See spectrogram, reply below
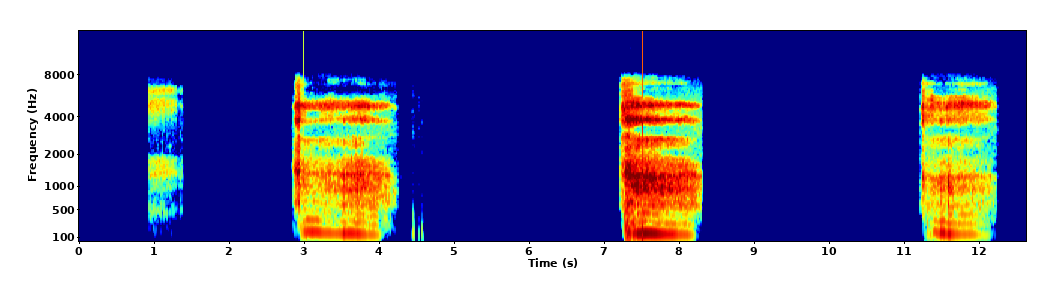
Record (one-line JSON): {"exhalation_length": "12.6 s", "exhalation_amplitude": 23595, "exhalation_signal_mean_std_ratio": 0.32, "survey_phase": "beta (2021-08-13 to 2022-03-07)", "age": "18-44", "gender": "Female", "wearing_mask": "No", "symptom_cough_any": true, "symptom_runny_or_blocked_nose": true, "symptom_sore_throat": true, "symptom_fatigue": true, "symptom_fever_high_temperature": true, "symptom_headache": true, "symptom_other": true, "symptom_onset": "3 days", "smoker_status": "Ex-smoker", "respiratory_condition_asthma": false, "respiratory_condition_other": false, "recruitment_source": "Test and Trace", "submission_delay": "2 days", "covid_test_result": "Positive", "covid_test_method": "ePCR"}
